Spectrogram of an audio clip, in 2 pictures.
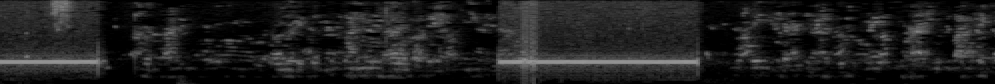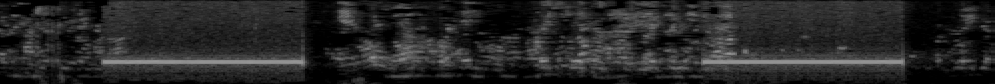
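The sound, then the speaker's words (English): A steady electronic telephone line tone pulses in long, even bursts, about four times in a slow repeating cycle, with muffled voices and line noise filling the gaps between them, as a call is transferred to voicemail at Hattaway Corporation. “Can I connect you in her voicemail?”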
